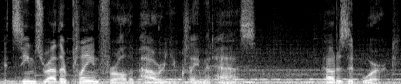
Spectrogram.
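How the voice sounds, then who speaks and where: A man's voice: low voice, very animated, normal speed, over loud music. An actor playing a stern, skeptical medieval assassin, formal and restrained in his questioning.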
